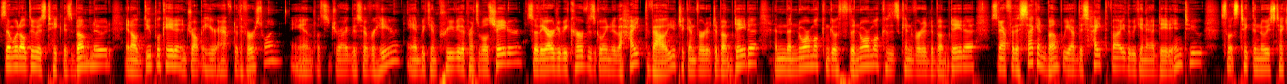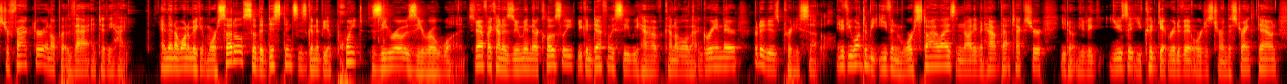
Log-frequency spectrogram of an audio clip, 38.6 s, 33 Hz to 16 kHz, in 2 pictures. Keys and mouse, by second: 0.7 right drag, 1.0 middle click, 2.1 shift+d, 3.3 middle click, 3.8 middle click, 4.6 click, 4.8 click, 5.8 middle click, 6.5 ctrl+shift+click, 6.9 middle click, 7.7 click, 7.8 middle click, 8.5 click, 10.7 middle click, 13.2 click, 14.5 click, 16.6 middle click, 16.9 middle click, 17.8 click, 19.0-20.4 drag, 20.9 middle click, 22.8 click, 34.4 click, 34.9 click, 35.3 middle click, 35.9 click, 36.9-38.6 drag.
